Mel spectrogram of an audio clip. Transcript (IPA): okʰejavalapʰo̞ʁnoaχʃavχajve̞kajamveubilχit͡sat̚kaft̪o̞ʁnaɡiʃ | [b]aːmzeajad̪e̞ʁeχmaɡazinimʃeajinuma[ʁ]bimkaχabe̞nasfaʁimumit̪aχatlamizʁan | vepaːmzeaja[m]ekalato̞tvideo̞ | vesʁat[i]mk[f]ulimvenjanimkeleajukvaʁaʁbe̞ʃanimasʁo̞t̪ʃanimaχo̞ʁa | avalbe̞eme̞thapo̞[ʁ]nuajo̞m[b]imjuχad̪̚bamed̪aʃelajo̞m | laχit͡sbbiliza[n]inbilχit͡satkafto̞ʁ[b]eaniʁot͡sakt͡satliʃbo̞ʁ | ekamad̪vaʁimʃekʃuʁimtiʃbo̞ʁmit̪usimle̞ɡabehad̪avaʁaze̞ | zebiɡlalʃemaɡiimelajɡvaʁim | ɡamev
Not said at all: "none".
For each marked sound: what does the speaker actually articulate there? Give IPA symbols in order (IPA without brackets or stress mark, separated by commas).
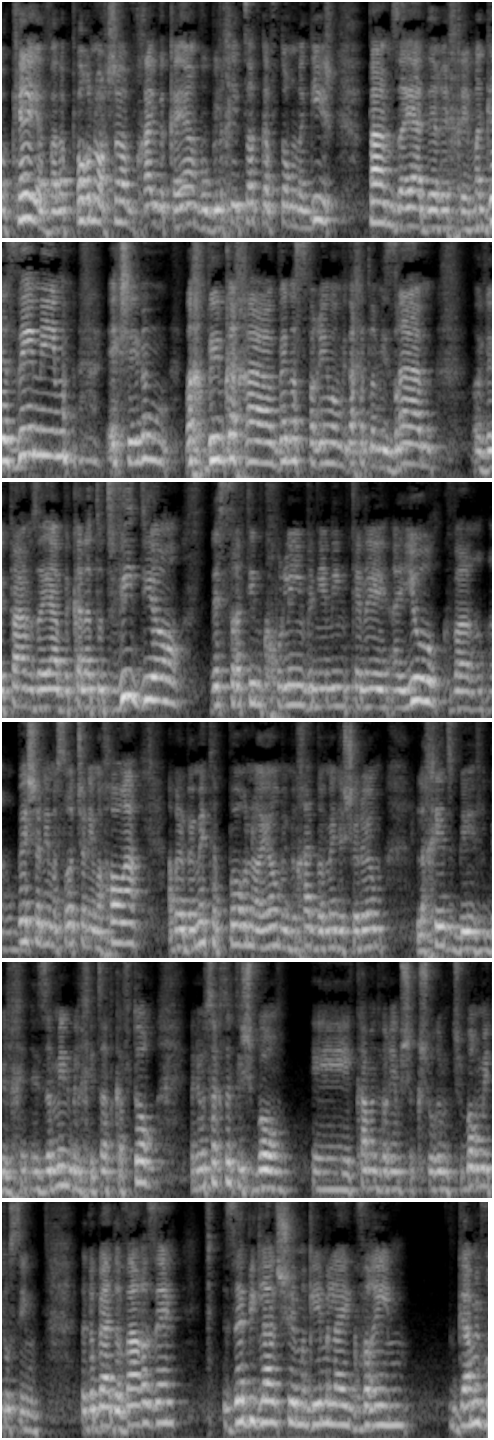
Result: p, χ, b, i, χ, ʁ, b, m, v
